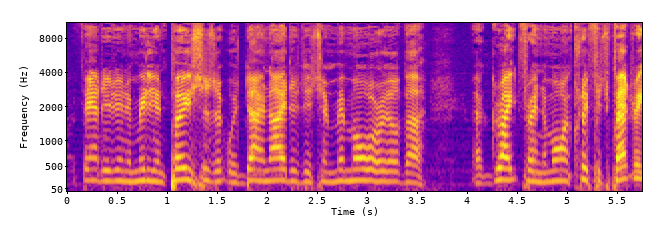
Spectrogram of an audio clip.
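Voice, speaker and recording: Speaking at a fairly quick pace with an Australian accent, a man with a high pitch keeps his intonation fairly even. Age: 70s. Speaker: retired speedway rider. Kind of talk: interview.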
